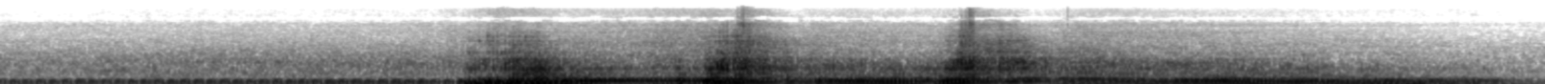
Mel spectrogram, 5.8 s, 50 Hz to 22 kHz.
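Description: Toyota Tacoma 3.5L V6 TRD off-road truck with an aftermarket exhaust, idling with a steady burble before three sharp revs rise and fall close by, the engine settling back to a throaty idle between blips.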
